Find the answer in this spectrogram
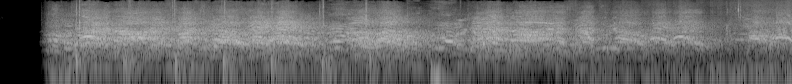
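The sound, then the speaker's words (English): A large crowd of protesters gathered at the doors of the Supreme Court during the Brett Kavanaugh hearings shouts and yells together in a loud, continuous roar, many voices overlapping with rhythmic surges, chanting and crying out without pause. “These are live images, folks, at the doors of the Supreme Court, where you can see protesters have gathered.”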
